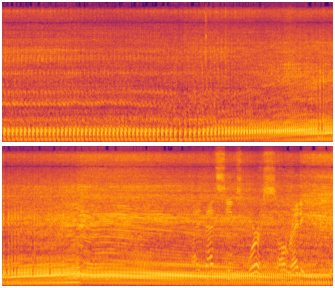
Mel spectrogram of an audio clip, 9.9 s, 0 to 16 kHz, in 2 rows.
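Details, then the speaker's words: 1984 Yamaha XT600 single on a desert wide-open-throttle run after swapping wrong-sized jets for correct standard jets, pilot screw at one and a half turns: thumping note climbs smoothly through the revs without bogging; pulls cleanly, only tiny break-up, healthy acceleration. "Actually, that seems better. Honestly, that seemed way better."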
